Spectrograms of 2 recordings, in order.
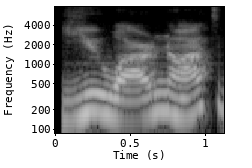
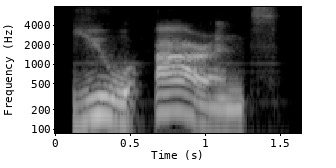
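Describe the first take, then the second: First: Slow "you are not" in three words; full negative form. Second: Slow "you aren't", ending in n't; contracted negative. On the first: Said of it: "pega a forma negativa dele". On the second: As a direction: merge "are not" into "aren't". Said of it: "vai ficar". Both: Shown as a demonstration.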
